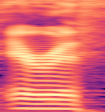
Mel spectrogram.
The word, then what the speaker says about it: Aerith: characters where no one can agree on the pronunciation. I mean, you have Eris versus Aerith.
